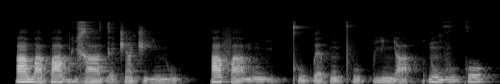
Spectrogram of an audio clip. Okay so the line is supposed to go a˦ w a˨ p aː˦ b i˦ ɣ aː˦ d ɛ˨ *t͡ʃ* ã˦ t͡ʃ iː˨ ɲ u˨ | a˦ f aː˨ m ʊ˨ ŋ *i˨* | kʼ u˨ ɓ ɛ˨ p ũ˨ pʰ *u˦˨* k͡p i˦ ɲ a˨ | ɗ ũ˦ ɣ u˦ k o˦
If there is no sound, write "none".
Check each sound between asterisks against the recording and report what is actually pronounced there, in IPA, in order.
t͡ʃ, i˨, u˦˨

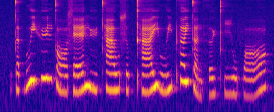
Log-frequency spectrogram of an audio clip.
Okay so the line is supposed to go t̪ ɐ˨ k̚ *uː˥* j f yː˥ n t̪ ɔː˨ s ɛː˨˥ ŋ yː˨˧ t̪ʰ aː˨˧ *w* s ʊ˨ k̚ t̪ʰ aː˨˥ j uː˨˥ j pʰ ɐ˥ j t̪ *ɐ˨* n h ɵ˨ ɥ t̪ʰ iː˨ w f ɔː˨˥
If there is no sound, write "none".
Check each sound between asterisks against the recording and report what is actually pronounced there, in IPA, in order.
uː˥, w, ɐ˨˩

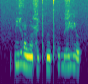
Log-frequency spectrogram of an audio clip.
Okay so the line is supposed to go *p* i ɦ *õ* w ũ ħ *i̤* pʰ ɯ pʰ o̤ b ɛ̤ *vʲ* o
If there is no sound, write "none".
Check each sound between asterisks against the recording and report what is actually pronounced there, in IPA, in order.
p, õ, i̤, vʲ

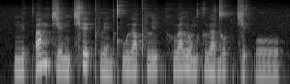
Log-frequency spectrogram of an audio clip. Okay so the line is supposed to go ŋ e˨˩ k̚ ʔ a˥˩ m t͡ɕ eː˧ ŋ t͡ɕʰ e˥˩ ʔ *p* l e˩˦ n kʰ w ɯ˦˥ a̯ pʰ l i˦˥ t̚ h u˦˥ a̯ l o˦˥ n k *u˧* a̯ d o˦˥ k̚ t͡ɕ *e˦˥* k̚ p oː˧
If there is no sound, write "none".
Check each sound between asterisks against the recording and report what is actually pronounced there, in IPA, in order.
pʰ, ɯ˧, e˨˩

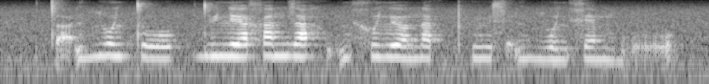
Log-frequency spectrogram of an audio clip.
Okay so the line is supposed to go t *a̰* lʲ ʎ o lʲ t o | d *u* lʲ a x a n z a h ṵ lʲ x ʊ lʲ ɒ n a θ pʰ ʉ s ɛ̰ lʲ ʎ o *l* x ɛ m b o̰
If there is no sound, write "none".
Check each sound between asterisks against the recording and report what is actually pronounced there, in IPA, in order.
a̰, ʉ, lʲ

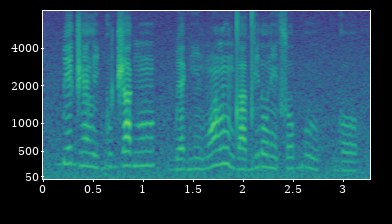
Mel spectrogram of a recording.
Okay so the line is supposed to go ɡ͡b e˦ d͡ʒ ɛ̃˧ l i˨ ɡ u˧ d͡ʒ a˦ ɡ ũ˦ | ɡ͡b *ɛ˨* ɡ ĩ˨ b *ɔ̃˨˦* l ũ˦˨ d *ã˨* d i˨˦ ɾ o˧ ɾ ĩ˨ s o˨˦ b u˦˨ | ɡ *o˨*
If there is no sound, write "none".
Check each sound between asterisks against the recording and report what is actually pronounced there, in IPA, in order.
ɛ˨, ɔ̃˨˦, a˨, o˨

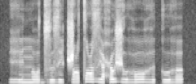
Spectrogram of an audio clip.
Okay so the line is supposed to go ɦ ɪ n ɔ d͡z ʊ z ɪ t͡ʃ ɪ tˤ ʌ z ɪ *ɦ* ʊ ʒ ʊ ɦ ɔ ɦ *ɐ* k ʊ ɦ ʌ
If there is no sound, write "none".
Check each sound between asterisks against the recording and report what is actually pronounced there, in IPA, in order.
ħ, ə

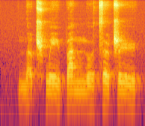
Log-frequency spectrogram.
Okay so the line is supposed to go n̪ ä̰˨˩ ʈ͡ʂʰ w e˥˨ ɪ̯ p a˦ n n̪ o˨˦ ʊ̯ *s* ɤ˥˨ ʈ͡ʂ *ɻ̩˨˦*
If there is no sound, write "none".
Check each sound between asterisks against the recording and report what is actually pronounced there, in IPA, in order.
t͡s, ɻ̩˥˨

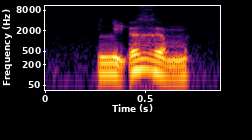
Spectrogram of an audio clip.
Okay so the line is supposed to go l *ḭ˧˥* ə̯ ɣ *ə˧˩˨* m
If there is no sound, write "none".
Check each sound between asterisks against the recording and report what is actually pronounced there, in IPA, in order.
ḭ˧˥, ə˧˩˨

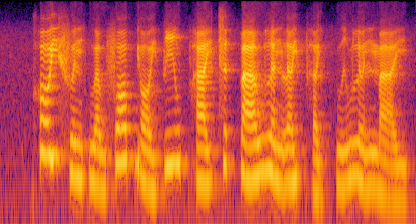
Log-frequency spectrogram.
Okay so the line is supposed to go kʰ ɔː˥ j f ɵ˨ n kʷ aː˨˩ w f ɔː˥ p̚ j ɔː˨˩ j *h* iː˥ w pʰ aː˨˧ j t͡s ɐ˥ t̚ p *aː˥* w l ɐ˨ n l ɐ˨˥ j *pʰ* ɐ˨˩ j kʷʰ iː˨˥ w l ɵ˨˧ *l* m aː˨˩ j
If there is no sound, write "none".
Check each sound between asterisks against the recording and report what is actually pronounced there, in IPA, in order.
p, aː˨˥, pʰ, n

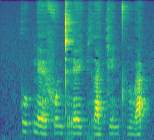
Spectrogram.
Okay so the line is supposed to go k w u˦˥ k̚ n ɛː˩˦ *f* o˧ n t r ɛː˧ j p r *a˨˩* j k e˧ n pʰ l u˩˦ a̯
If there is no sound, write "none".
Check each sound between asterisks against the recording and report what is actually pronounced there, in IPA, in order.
f, a˨˩

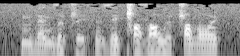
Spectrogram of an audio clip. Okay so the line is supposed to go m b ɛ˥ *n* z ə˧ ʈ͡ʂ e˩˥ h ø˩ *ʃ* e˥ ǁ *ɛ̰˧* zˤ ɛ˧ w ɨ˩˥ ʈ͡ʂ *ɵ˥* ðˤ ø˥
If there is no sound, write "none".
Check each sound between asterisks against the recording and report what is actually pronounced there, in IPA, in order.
n, z, ɛ˧, ə˥

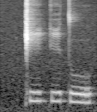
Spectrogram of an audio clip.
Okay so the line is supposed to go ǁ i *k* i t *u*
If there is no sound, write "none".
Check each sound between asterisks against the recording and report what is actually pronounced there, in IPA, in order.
k, u

